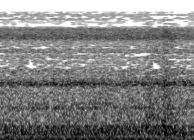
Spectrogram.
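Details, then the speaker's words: Toyota Kijang Super carburettor engine, cold: slow, mostly even idle with a faint occasional stumble, caused by idle speed set too low on the carburettor, though judged okay. "anteng ada ginal dikit ya itu karena terlalu rendahnya ini teman-eman RPM Saya memang stas terlalu rendah tapi saya anggap Oke"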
